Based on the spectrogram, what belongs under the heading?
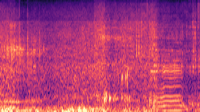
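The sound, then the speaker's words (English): Elephant seals bellowing their mating calls: loud, deep, guttural pulses that rumble on continuously, ending in a harsher, honking call with a rough, buzzing tone. “Here's elephant seal mating again.”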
